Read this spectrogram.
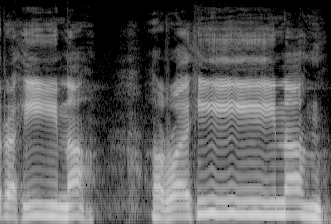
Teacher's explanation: تائے مدورہ کو ہائے مدورہ یعنی چھوٹی ہا سے بدلا، تو اس کی آواز صحیح سے محسوس نہیں ہوئی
